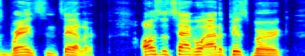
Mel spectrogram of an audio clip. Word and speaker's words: Branson: in the sixth round, I believe it's uh Branson Taylor is how you pronounce his first name. Uh some people call him Brandon, but it's Branson Taylor.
